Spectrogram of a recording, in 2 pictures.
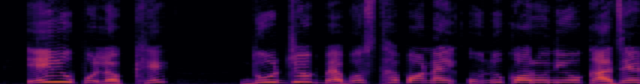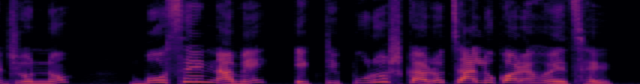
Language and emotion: Bengali, neutral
